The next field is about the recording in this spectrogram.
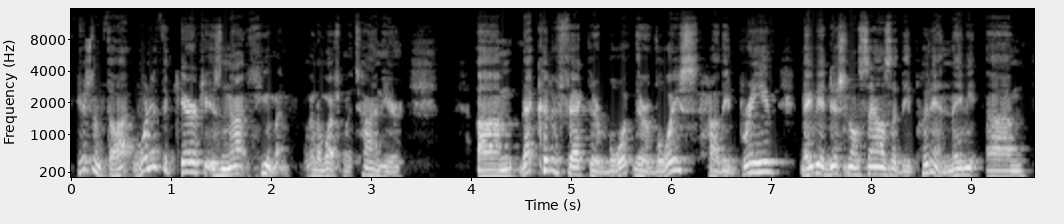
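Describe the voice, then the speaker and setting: A man's voice: medium pitch, big pitch swings, normal speed. A man who works as a voice actor, giving a casual, conversational instructional presentation with easygoing asides.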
